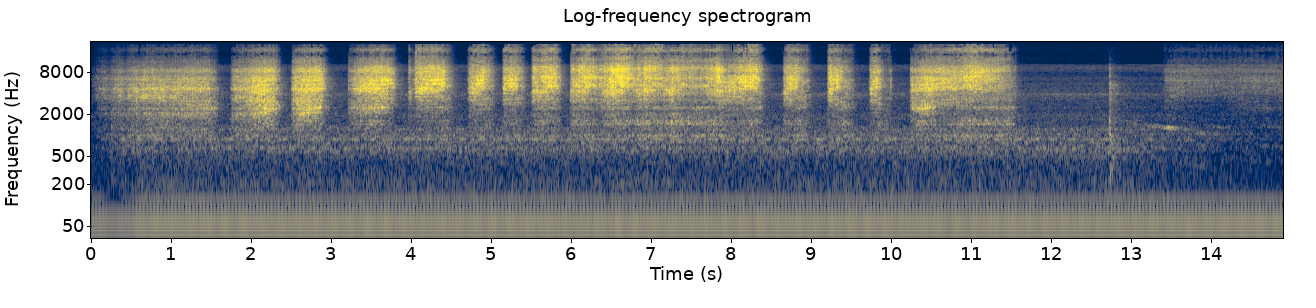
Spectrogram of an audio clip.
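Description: Hand-sanding a wooden canteen flask, a run of rhythmic rasping strokes in quick bursts with brief pauses, close and loud over a steady low hum, then quieter at the end.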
